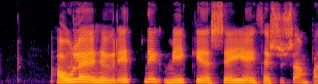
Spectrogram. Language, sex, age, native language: Icelandic, female, 40-49, Icelandic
